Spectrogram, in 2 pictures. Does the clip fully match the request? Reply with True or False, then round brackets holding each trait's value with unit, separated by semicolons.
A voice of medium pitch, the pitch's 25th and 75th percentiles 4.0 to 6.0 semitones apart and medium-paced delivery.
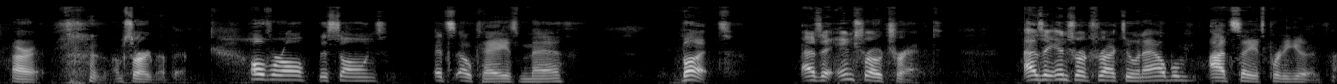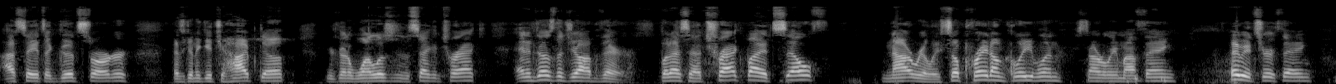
True (165 Hz; 4.3 semitones; 175 wpm)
